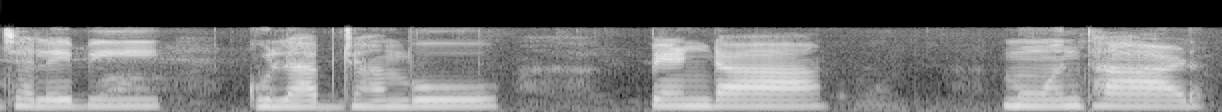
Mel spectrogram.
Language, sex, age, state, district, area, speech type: Gujarati, female, 30-45, Gujarat, Rajkot, urban, spontaneous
